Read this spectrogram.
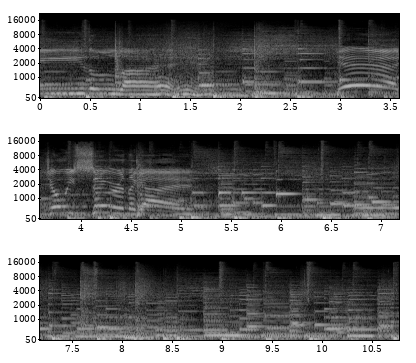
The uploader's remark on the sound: Live at the SouthPoint Casino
